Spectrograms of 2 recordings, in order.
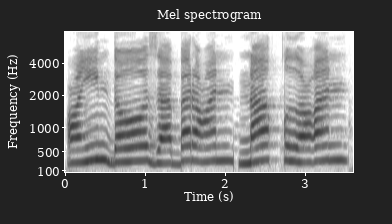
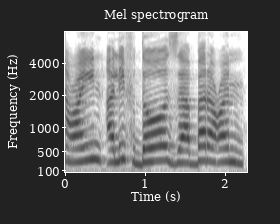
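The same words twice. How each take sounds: First: आइन दो जबर अन with no अलिफ, read slowly; correct way. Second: आइन अलिफ दो जबर अन spelled with an extra अलिफ; common mistake. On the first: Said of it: "तो यहाँ पर किस तरह से पढ़ना है?". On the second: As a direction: show the wrong way, adding अलिफ before दो जबर अन. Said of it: "अक्सर लोग यहाँ पर इस तरह पढ़ते हैं". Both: Shown as a demonstration.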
